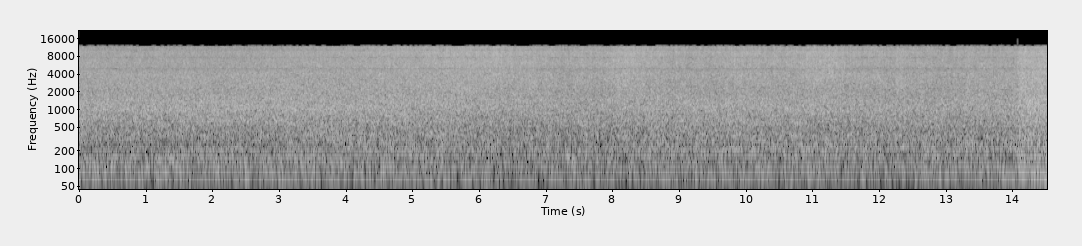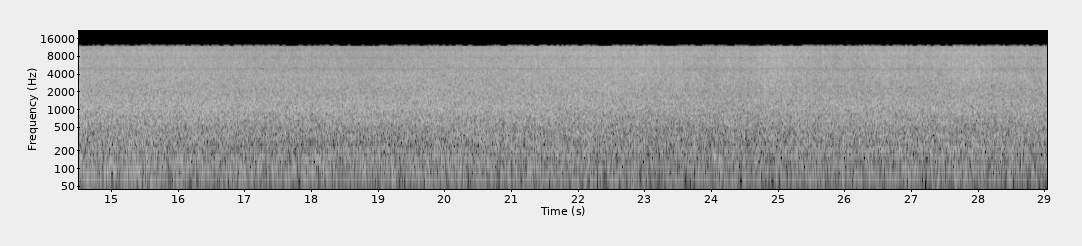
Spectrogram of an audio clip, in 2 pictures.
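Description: Rushing floodwater: a steady, even hiss, briefly louder about halfway through.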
